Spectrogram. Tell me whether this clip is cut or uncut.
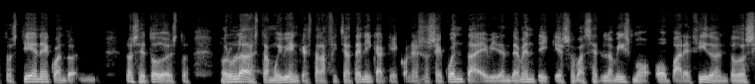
uncut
